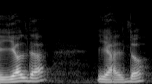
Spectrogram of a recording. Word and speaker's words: Yalda: Il ne célèbre pas Noël, donc il célèbre le Yaldo, comme ça prononce.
